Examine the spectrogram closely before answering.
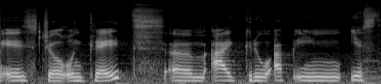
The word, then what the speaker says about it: Onkruid: My name is Jill Onkruid. I grew up in East River. So my brother-in-law is from America. So the way he pronounces it is Onkruid. And obviously it's Onkruid.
